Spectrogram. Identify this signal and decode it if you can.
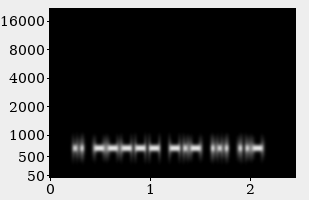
Morse code, heard as a keyed tone, about 34 wpm, 700 Hz. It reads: I0KSU
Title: DXCC-100 Call Signs - 5 Characters - 35wpm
